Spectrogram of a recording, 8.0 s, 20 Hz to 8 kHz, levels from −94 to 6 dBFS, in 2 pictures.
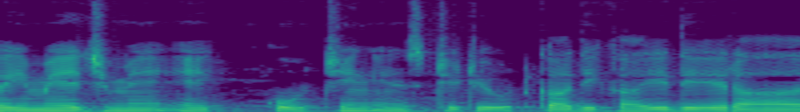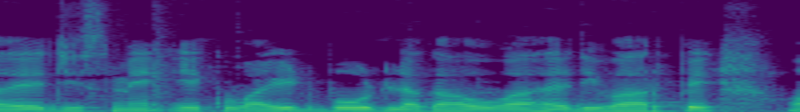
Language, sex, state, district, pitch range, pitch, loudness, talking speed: Hindi, male, Maharashtra, Pune, 120-125 Hz, 120 Hz, -27 LUFS, 150 wpm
